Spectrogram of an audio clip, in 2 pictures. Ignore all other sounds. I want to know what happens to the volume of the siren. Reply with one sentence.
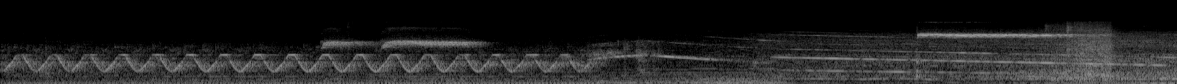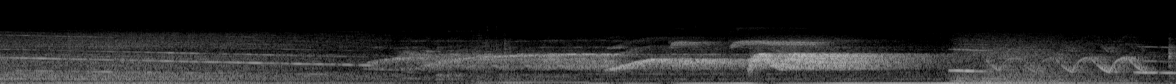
The loudness of the siren goes up.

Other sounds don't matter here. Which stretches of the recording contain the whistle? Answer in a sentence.
The whistle can be heard from 3.2 to 4.8 s, from 9.2 to 11.2 s and from 18.4 to 20.1 s.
